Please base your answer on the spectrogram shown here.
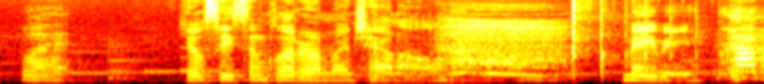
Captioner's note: gasp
